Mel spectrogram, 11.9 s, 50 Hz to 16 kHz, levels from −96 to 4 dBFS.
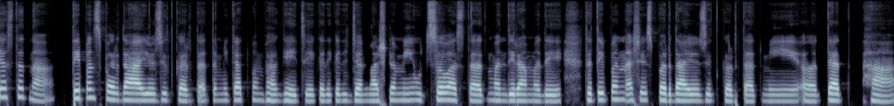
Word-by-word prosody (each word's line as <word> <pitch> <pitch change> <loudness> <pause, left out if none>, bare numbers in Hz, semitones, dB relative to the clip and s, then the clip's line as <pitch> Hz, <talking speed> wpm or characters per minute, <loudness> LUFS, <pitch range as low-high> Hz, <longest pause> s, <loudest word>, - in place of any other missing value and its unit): असतात 280 +1 0
ना 190 -5 -3 0.4
ते 245 - +6
पण 265 0 +1
स्पर्धा 205 -4 +2
आयोजित 195 0 +2
करतात. 180 -2 -1
तर - - -3
मी 190 0 -10
त्यात 200 -1 +3
पण 200 -1 -7
भाग 185 -3 0
घ्यायचे. 175 -2 -2
कधी-कधी 180 0 -2
जन्माष्टमी 190 +2 0
उत्सव 205 +2 +2
असतात 185 -1 0
मंदिरामध्ये. 180 -2 +1 0.4
तर 200 - +4
ते 205 - +5
पण 215 -3 0
असे 195 +2 -1
स्पर्धा 195 -1 +4
आयोजित 180 0 0
करतात. 170 -1 -1
मी 175 0 -6
अ, - - -2 0.3
त्यात 190 -2 +7 0.4
हां. 165 -3 +1
185 Hz, 145 wpm, -24 LUFS, 180-200 Hz, 0.4 s, त्यात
